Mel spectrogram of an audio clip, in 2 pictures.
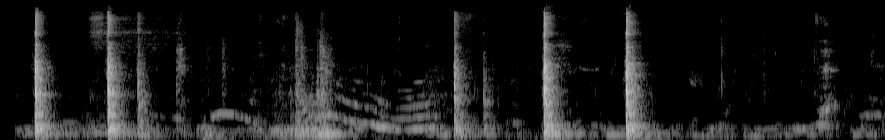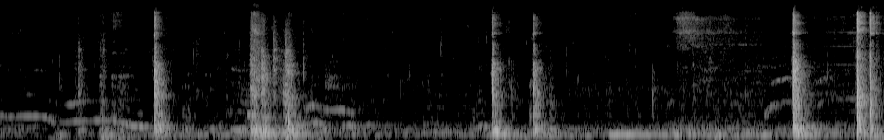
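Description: Rottweiler puppies give thin, wavering whines among sharp knocks and thumps indoors.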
